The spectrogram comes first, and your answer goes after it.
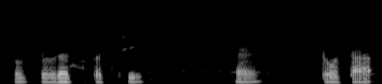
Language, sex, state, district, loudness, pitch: Hindi, male, Jharkhand, Jamtara, -30 LUFS, 205 Hz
